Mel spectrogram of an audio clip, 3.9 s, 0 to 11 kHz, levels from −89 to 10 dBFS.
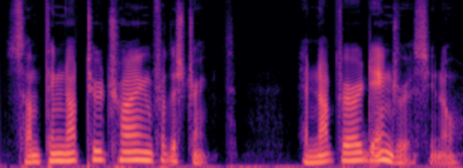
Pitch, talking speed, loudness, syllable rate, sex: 140 Hz, 200 wpm, -19 LUFS, 5.5 syllables/s, male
